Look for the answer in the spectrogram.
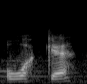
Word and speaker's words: Åke: I'm looking for a guy or somebody who knew this guy, and this is a guy whose name is Oki. I don't know. – Do you mean Oke? – Oke. Is that how you'd pronounce it? – Yeah.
